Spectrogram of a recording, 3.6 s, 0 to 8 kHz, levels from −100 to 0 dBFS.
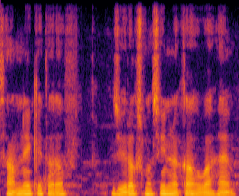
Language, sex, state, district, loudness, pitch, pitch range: Hindi, male, Assam, Kamrup Metropolitan, -19 LUFS, 105 Hz, 100-110 Hz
